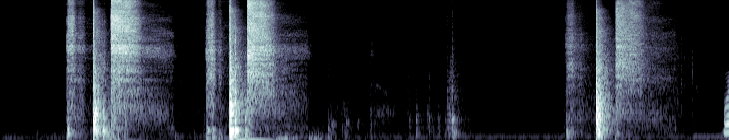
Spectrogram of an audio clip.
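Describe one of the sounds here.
A rivet gun fires with sharp, hissing snaps.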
